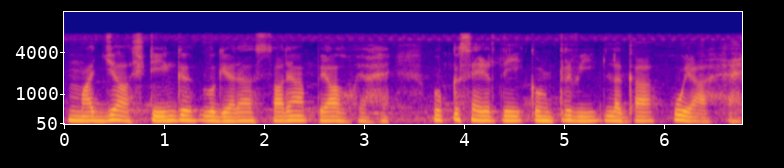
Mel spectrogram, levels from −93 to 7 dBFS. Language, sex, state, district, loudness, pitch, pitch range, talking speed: Punjabi, male, Punjab, Kapurthala, -14 LUFS, 145 Hz, 135-150 Hz, 135 wpm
